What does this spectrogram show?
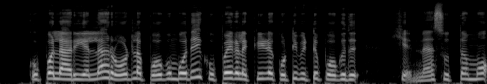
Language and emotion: Tamil, disgusted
